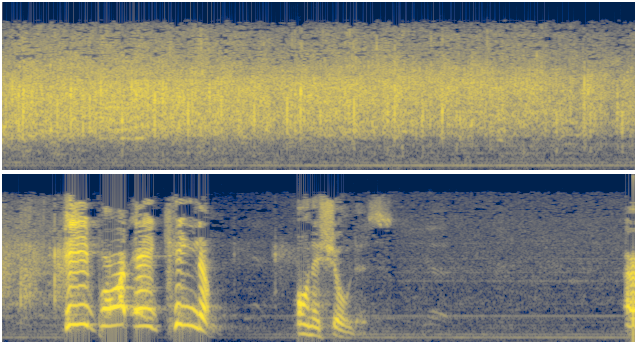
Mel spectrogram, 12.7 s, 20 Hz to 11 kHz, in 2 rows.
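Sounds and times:
crowd clapping hands: 0.0 - 7.5, 9.0 - 9.3
speech: 7.3 - 8.6, 9.3 - 10.2.

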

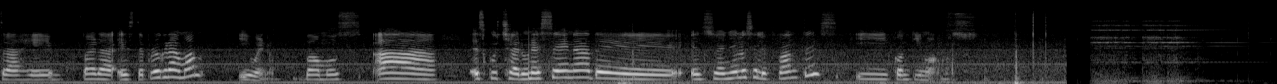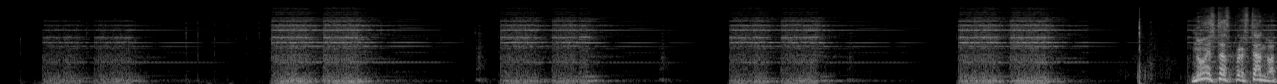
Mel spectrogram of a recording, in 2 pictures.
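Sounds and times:
speech: 0.0 - 9.7, 24.8 - 25.5
telephone ringing in a short film scene: 10.9 - 25.5.

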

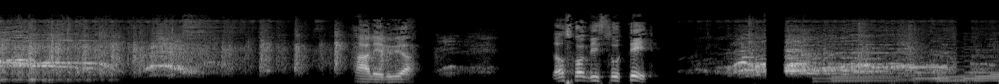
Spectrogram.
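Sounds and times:
congregation applauding during a church service: 0.0 - 4.2, 7.3 - 9.9
speech: 3.6 - 4.2, 5.5 - 6.6.

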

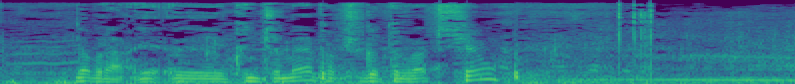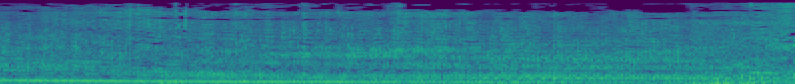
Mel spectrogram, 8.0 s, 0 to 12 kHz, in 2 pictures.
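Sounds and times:
WWI biplane propeller engine flying overhead: 0.0 - 7.9
speech: 0.4 - 3.2.

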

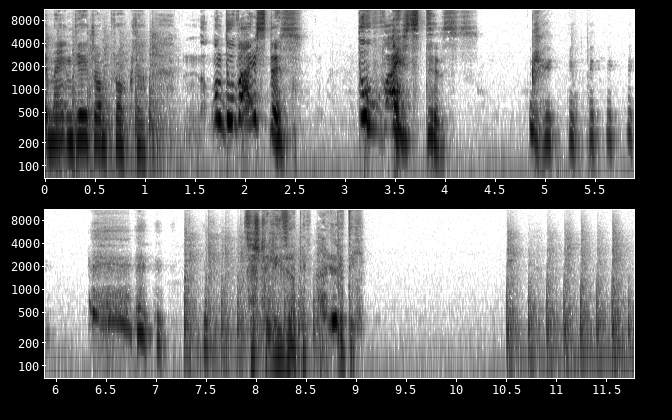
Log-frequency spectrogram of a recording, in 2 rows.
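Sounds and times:
knocking on a window: 0.0 - 1.3, 7.2 - 9.1, 10.4 - 11.7
speech: 0.0 - 9.2.

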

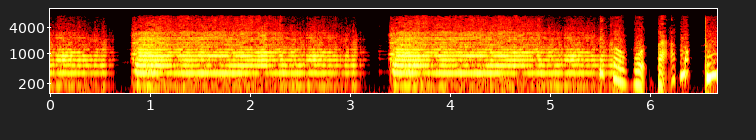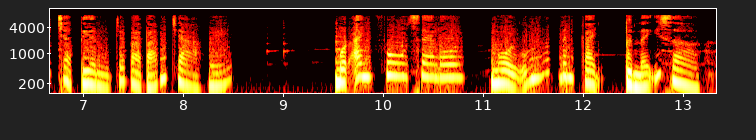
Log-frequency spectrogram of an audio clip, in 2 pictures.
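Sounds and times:
ship horn blowing long low blasts: 0.0 - 5.9
speech: 5.6 - 8.6, 9.6 - 13.3.

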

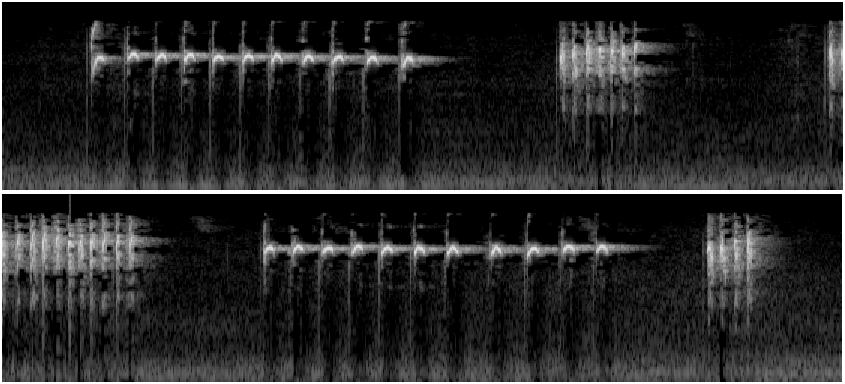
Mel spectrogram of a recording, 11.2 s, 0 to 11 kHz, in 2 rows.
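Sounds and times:
grey-cheeked bulbul buzzy trill, whistled notes and chattering: 0.6 - 3.0, 3.7 - 4.5, 5.5 - 10.8.

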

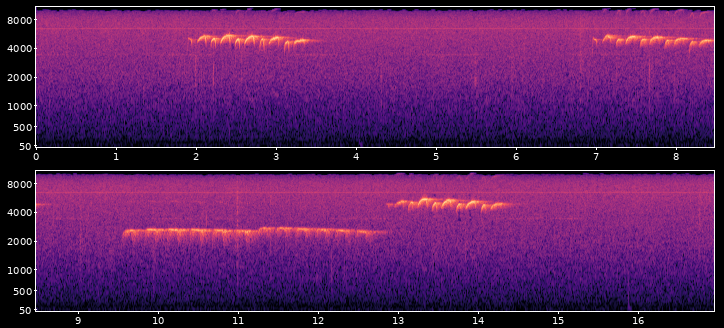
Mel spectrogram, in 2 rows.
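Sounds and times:
White-shouldered fire-eye Pyriglena leucoptera song: 1.9 - 3.5, 7.0 - 8.6, 9.6 - 14.4.

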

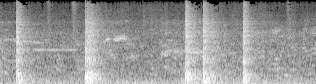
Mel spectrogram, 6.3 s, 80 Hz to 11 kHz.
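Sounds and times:
steady noise: 0.0 - 6.3
stick rockets launched at a town patronal festival: 0.1 - 2.6, 3.5 - 5.5.

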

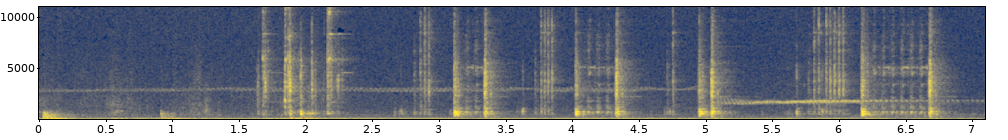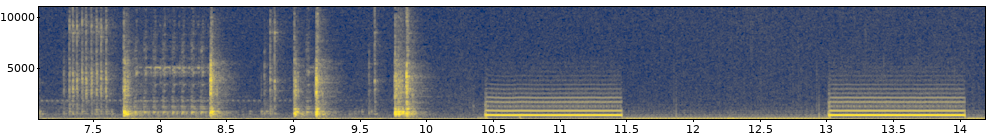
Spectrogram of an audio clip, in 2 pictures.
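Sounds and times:
steady electronic telephone line tones: 0.0 - 11.5, 12.9 - 14.1
telephone being dialled with sharp clicks: 1.6 - 5.2, 6.1 - 10.0.

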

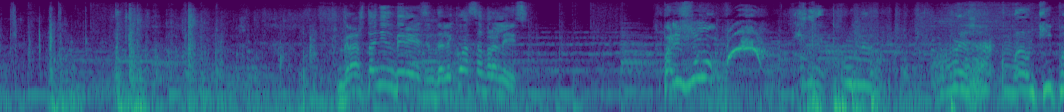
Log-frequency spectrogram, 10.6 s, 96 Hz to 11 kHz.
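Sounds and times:
door being opened: 0.4 - 2.3
speech: 3.4 - 5.4, 6.6 - 8.7, 9.4 - 10.6.

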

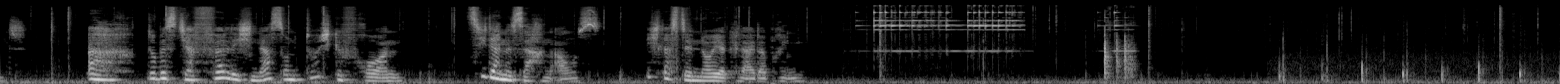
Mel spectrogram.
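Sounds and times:
speech: 0.0 - 8.2
hand bell rung to summon a servant: 8.6 - 10.3, 11.0 - 11.4
short clink: 8.6 - 10.3, 11.0 - 11.4.

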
